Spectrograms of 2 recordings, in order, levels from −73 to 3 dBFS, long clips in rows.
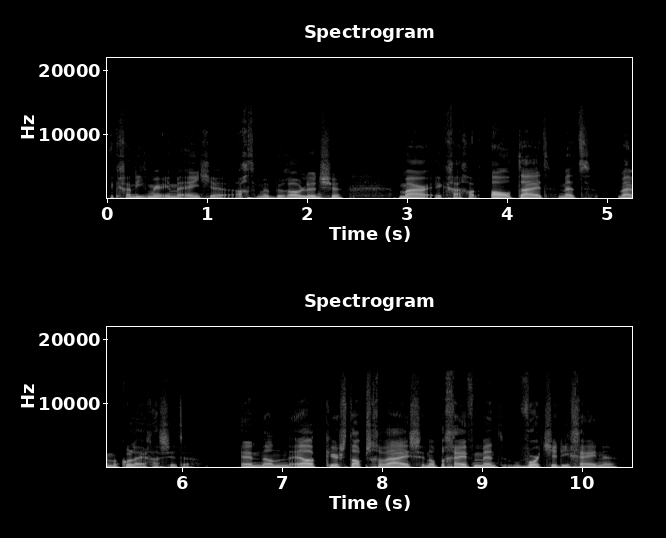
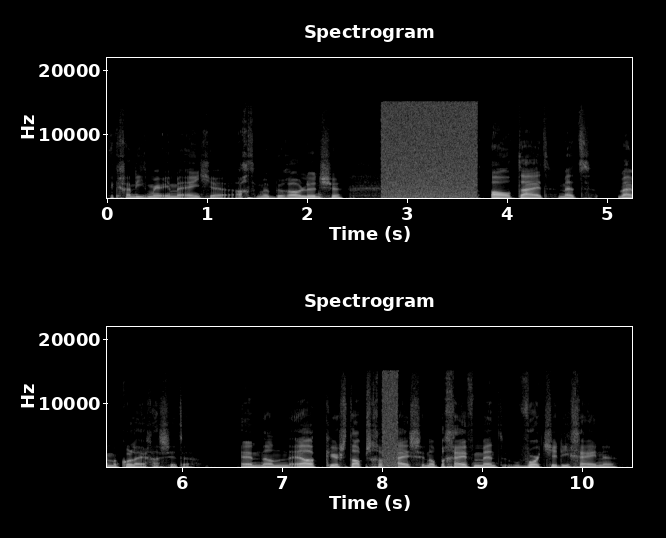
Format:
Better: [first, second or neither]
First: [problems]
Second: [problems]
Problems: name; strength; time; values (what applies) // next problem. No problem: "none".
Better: first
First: none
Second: audio cutting out; filled with static; at 2.5 s for 1 s and at 8 s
